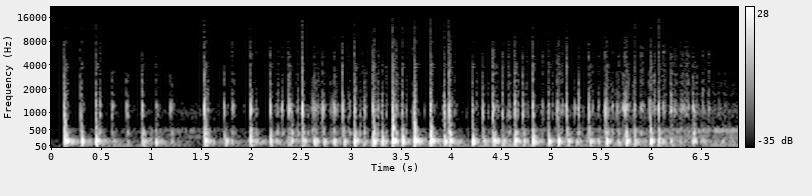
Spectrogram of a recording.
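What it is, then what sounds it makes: Cardboard box tapped with fingertips. A black cardboard product box, held upright in one hand, is tapped on its side with the fingertips of the other hand. The result is a quick, uneven run of dry, hollow taps with a low, boxy body and almost no ring, some taps landing harder than others.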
